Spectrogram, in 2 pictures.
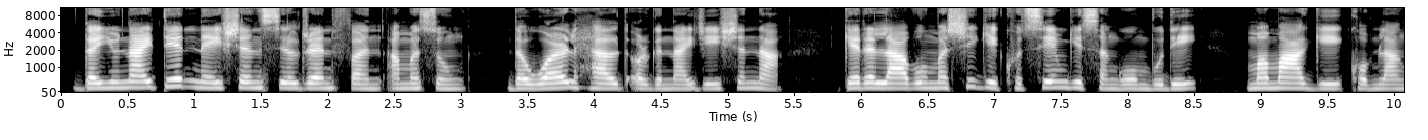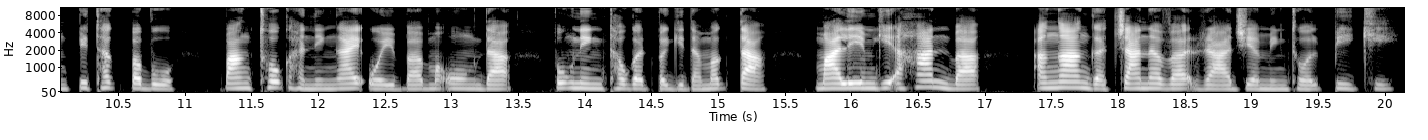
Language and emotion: Manipuri, neutral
